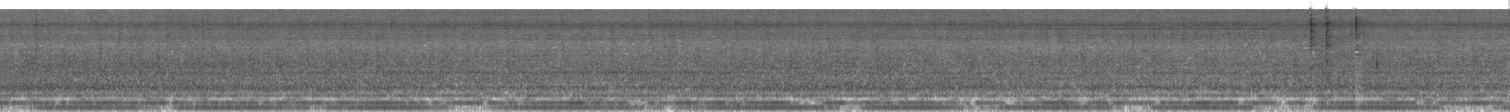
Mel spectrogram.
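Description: Chicken pieces sizzling steadily in hot butter in a pot. A few quick clicks of metal tongs against the pot come near the end.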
